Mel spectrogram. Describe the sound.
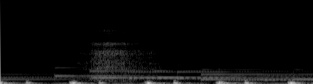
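A heartbeat sound effect pulses in steady low double thumps, several beats in a row, under soft sustained humming tones with a brief breathy hiss near the start.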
